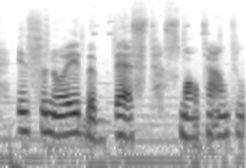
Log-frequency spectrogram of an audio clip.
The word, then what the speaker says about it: Senoia: Locals pronounce it Senoia. I know I keep wanting to pronounce it Senoia as well, but if you want to live here and fit in as a local, it's Senoia.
